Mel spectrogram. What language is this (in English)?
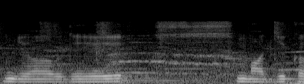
Punjabi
